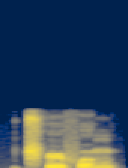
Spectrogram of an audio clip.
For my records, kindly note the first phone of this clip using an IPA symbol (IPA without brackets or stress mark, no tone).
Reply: ʈ͡ʂʰ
